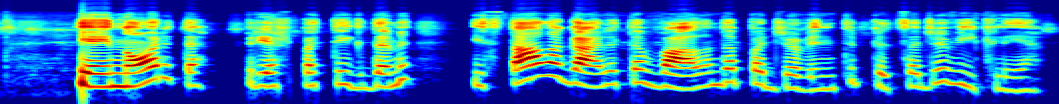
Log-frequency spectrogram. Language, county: Lithuanian, Vilnius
